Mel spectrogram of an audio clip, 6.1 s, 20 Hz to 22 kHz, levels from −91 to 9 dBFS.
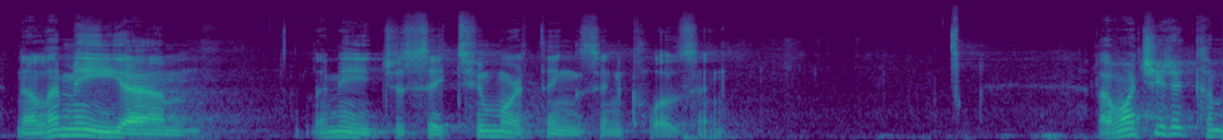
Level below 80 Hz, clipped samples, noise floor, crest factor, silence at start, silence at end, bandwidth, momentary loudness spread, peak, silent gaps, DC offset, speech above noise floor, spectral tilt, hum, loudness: -88 dBFS; under 0.1%; -69 dBFS; 24 dB; 0.1 s; 0 s; 16.5 kHz; 19 LU; -14 dBFS; none; under 0.1%; 35 dB; -4 dB/octave; none; -34 LUFS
